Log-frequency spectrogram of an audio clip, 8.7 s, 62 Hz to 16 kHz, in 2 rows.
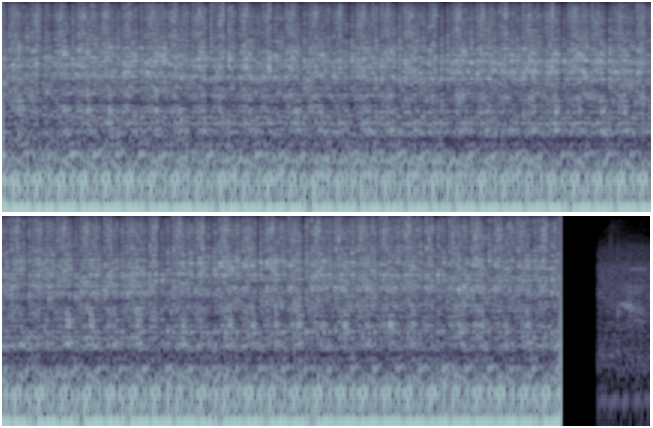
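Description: A 1978 Ford Bronco truck engine idles through a custom exhaust, loud and close, a deep steady rumble with a rapid pulsing beat before it cuts off abruptly.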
